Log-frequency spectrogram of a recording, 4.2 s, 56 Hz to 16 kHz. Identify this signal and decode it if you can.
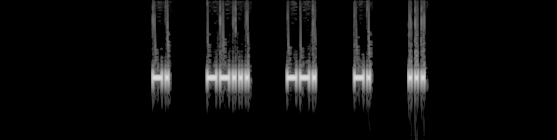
Morse code, heard as a keyed tone, about 46 wpm, spaced as for 23 wpm, 700 Hz. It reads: N7GNS
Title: USA Call Signs - 4x Character Spacing - 50wpm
